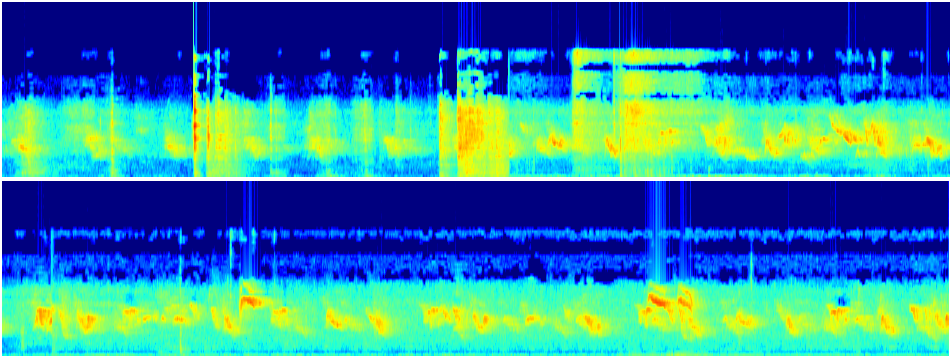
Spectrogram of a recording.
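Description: Small birds chirping rapidly and continuously. A sharp knock comes about a second and a half in, and short rustling bursts around three and a half and five seconds in.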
